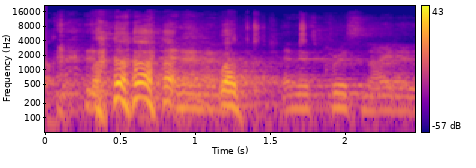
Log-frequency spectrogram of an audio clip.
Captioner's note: laughter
